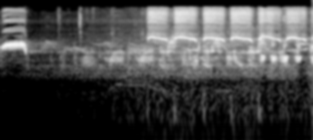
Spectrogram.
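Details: Chinese hwamei in a hand-carried cage, tame and unbothered by people, gives one sharp high whistle, a quiet pause, then a steady series of clipped repeated notes mixed with rattling clicks.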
